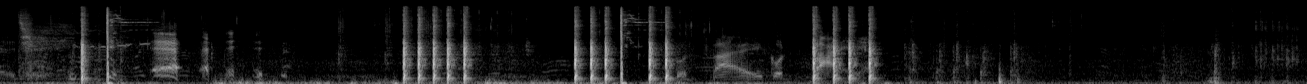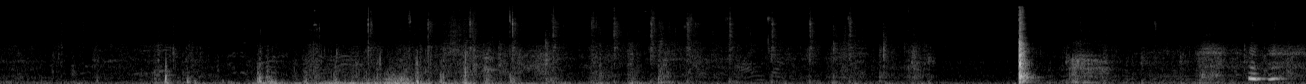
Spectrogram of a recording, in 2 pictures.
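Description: Airsoft guns firing: three quick bursts of rapid shots a few seconds in, each under a second long, with a few single shots before and after.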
